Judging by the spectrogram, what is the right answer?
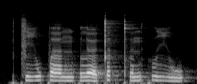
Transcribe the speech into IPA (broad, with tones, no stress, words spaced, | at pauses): t͡siː˨˥w pɐ˨ŋ | lœː˨˩t̪ɐ˥k̚pʰɵ˨˥n kʷiː˨˩w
